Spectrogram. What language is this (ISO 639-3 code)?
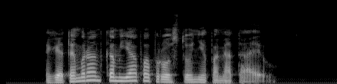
bel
